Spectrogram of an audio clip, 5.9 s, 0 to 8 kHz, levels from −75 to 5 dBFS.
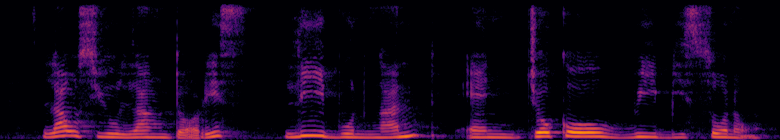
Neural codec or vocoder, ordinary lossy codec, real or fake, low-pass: codec, 16 kHz, 16 kbps, FreqCodec, smaller model; none; fake; none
